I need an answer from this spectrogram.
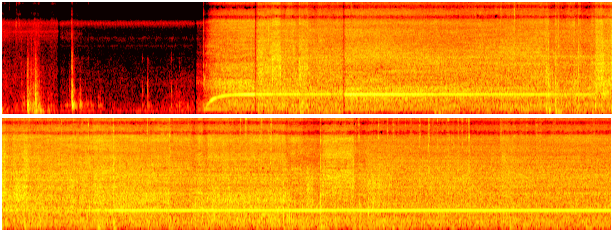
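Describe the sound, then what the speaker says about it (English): A shop vac spins up after a few seconds of quiet and runs at a steady, loud whine, cleaning out a Model T engine, with no talking over it. "I gotta go get a shop vac."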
